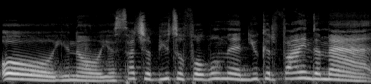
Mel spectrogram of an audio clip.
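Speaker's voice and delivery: put-on Guyanese accent. Acting out what your traditional West Indian dad would say to you, in a kind of thick Guyanese accent. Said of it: "kind of thick Guyanese accent".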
